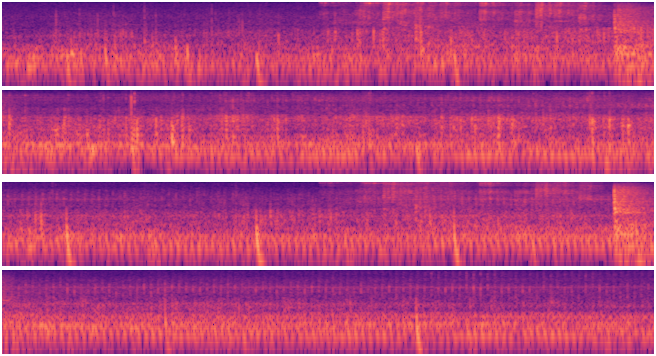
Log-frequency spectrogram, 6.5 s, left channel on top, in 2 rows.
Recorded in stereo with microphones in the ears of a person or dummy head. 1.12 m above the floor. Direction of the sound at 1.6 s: 20° left (ahead or behind).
